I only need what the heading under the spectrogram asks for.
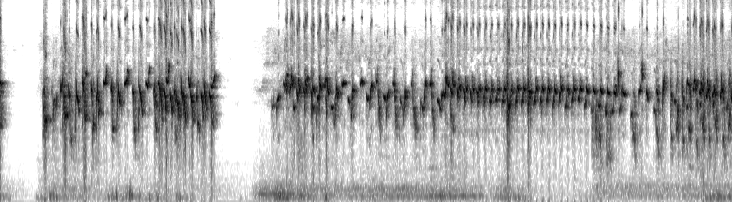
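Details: Yellow-vented bulbul (trucukan) singing in busy "gacor" style: dense, bubbly chattering notes around the upper-middle range, rapid and uneven, with a short pause near the start and another near three seconds, then nearly continuous chatter with a long steady note.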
